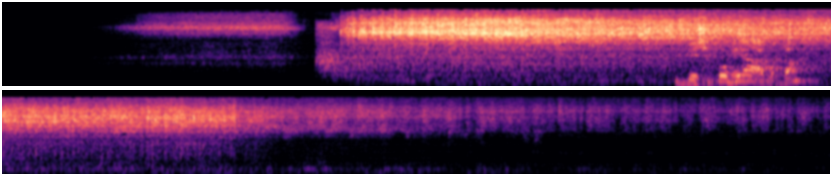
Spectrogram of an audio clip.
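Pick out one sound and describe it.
Water hisses and splashes steadily from a tap into a sink.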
